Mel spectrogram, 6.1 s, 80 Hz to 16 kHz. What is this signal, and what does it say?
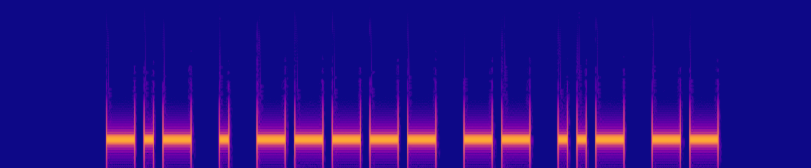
Morse code, heard as a keyed tone, about 17 wpm, 700 Hz. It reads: KE0MUM
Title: USA Call Signs Repeated 3x 17wpm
